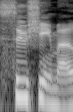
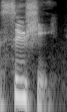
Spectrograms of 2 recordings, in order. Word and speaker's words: Tsushima: game okay whatever okay the way you pronounce it is tsushima like a sushi it's like it's not sushi tsushima like a tsu tsu yeah tsushima yeah anyway go ahead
